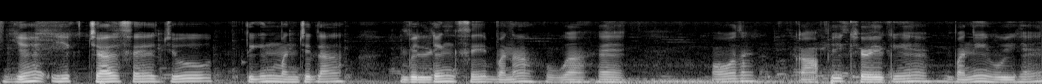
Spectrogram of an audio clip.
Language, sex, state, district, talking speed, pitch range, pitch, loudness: Hindi, male, Bihar, Lakhisarai, 105 wpm, 115-130 Hz, 120 Hz, -18 LUFS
